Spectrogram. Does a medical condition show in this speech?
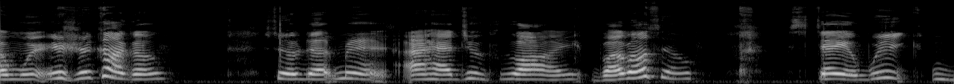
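Yes: cerebral palsy.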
